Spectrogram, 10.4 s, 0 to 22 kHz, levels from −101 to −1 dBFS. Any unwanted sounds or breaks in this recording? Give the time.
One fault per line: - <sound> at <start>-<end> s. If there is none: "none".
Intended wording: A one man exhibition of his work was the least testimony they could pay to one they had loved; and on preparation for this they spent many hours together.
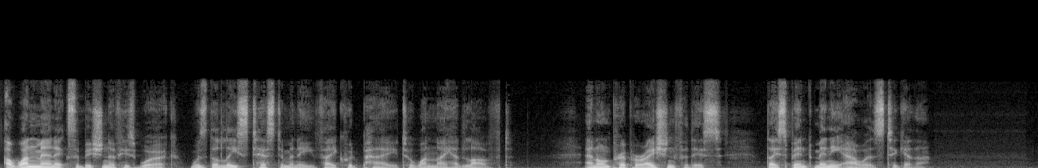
none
